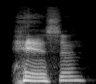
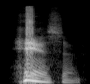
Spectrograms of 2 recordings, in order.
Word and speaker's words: Henderson: You want to know how the people in Henderson pronounce it? Henson. Two syllables. Henson.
